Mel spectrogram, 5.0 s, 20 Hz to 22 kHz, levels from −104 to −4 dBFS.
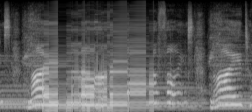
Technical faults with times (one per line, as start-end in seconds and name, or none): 0.84-3.07 robotic sound from repeated short buffers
